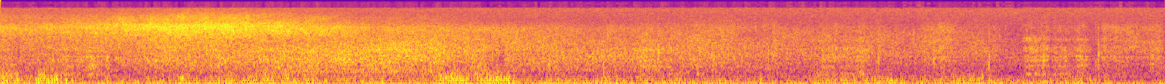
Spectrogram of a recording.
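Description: Steady, loud wind buffeting on a microphone from a headwind during an outdoor park run, a continuous broadband roar with no voices.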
